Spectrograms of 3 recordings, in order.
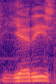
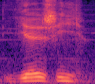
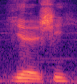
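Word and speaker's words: Jerzy: Anyway, guys, I was saying Yeri all these years. He says to me, no, that's wrong. You pronounce it Yezi. So it's got a bit of a different way of pronouncing it. I think I'm still saying it a little bit flat. They've got a little bit more of a nice way of saying it, but it's Yerzy, basically.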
